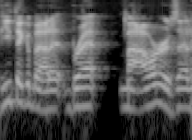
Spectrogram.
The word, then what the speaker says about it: Maher: Like, if you think about it, Brett Maher, is that how you say it? Or Mayer or whatever? Maher, yeah.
